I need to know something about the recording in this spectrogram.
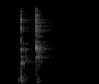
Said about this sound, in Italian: Allora facciamo un cheers al tuo drink preferito. Salute.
